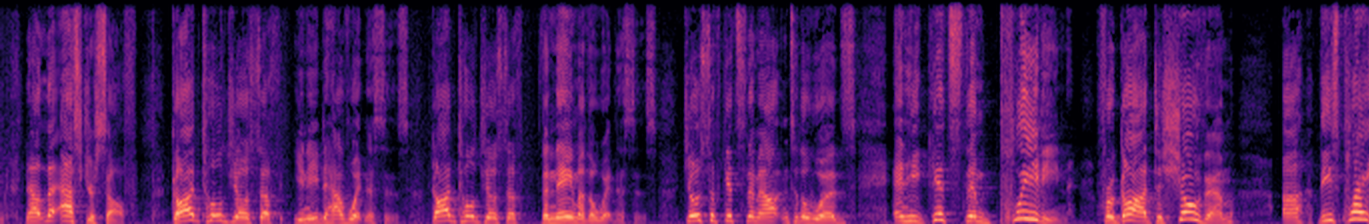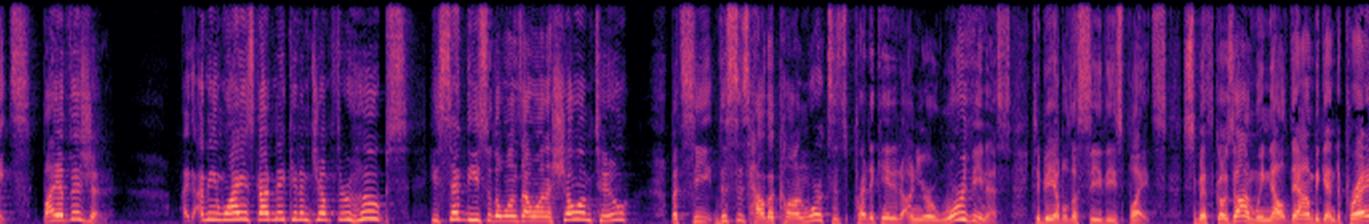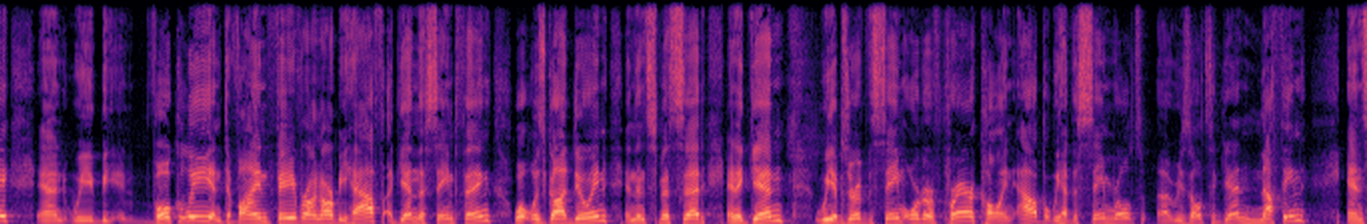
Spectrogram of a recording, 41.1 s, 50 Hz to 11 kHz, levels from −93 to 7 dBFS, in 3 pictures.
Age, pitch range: 30-49, 155-235 Hz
